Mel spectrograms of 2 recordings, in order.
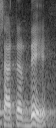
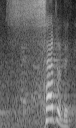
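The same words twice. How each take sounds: First: The stress falls on a later syllable. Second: The stress falls on the first syllable. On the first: The speaker calls it wrong. "Not a Saturday" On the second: The speaker calls it right. "all the weekdays should be pronounced with a stress on the first syllable"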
